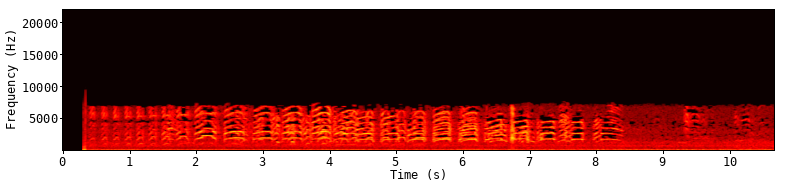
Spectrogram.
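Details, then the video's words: Pet duck quacking and complaining, kept alongside a mottled drake: a fast, steady run of harsh, rasping notes, roughly two or more each second for about eight seconds, then tailing off over a constant low background rumble. "Lois Quacking / Kvetching"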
